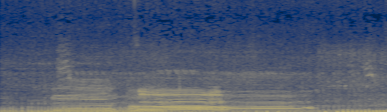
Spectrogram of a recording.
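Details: Cows out on the road calling their herd: three long, steady moos follow one another almost without a break, then a pulsing mechanical rumble takes over at the end.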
